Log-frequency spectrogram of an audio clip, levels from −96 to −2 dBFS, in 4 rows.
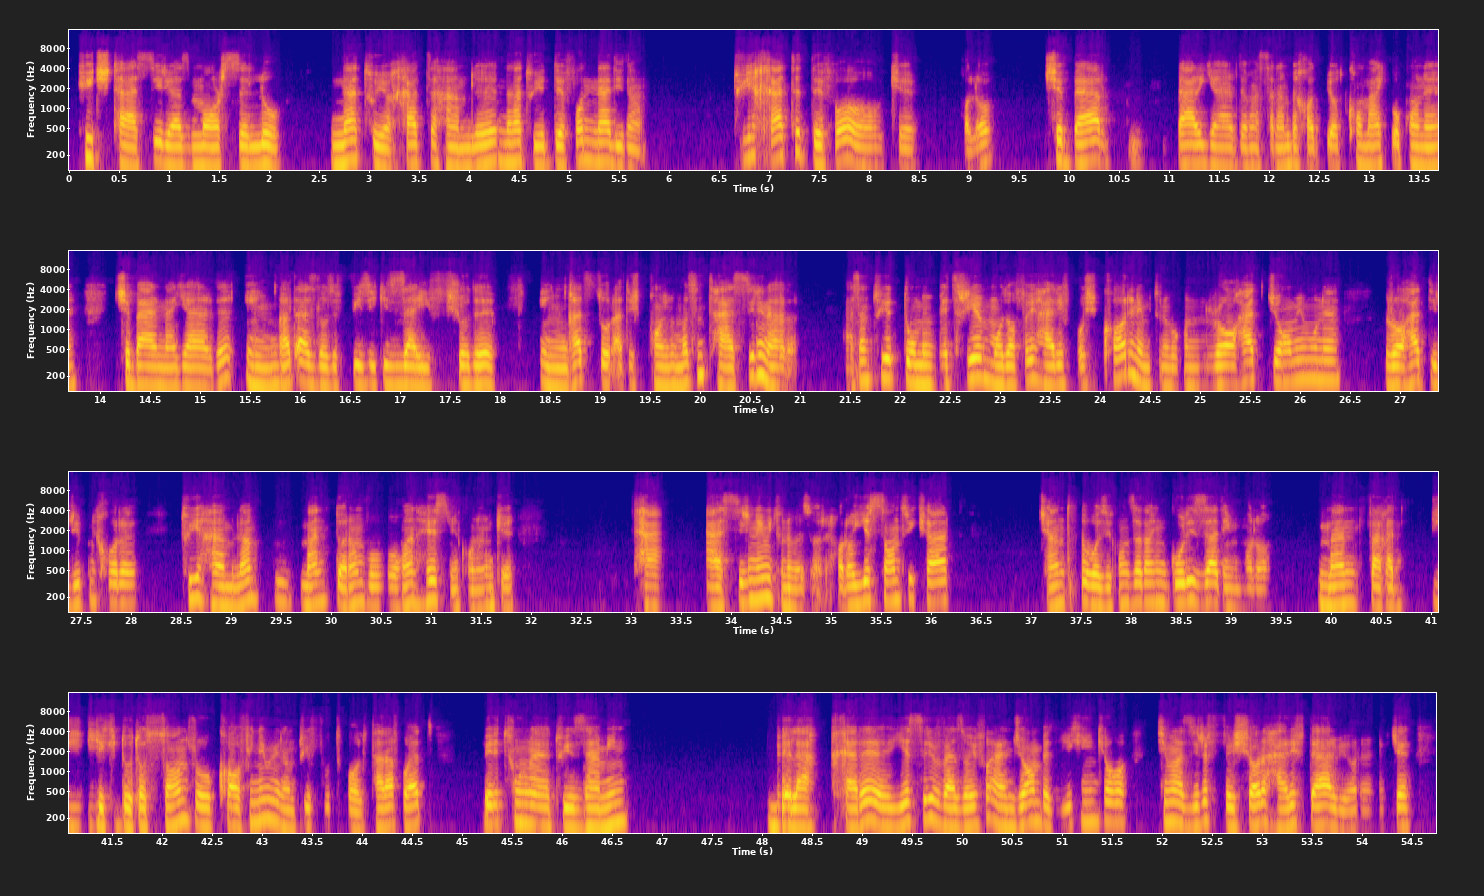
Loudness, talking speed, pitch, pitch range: -17 LUFS, 125 wpm, 145 Hz, 135-160 Hz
